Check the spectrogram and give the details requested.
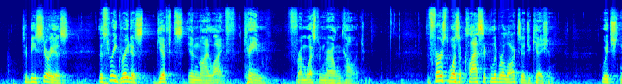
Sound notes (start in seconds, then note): none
